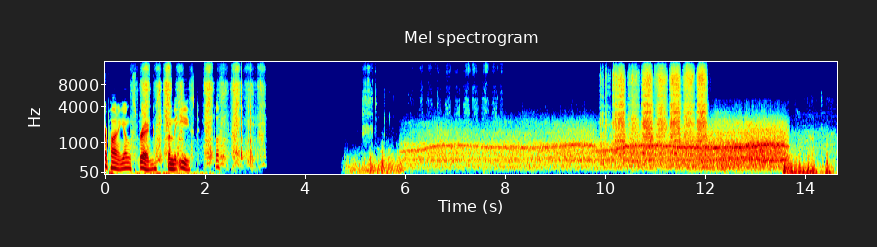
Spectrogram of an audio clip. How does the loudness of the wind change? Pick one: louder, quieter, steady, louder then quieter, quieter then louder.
louder.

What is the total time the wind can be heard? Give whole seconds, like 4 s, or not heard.
10 s.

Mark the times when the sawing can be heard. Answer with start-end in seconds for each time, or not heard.
0.5-3.2, 5.1-8.0, 9.8-12.1.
